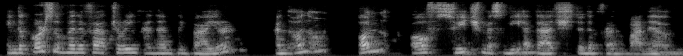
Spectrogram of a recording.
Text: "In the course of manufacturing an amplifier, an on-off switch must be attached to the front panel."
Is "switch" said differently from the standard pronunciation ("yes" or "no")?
no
